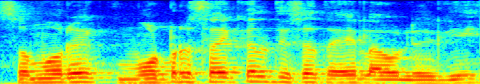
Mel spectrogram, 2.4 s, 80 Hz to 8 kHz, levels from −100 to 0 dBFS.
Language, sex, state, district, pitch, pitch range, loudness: Marathi, male, Maharashtra, Washim, 135 Hz, 125-155 Hz, -16 LUFS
